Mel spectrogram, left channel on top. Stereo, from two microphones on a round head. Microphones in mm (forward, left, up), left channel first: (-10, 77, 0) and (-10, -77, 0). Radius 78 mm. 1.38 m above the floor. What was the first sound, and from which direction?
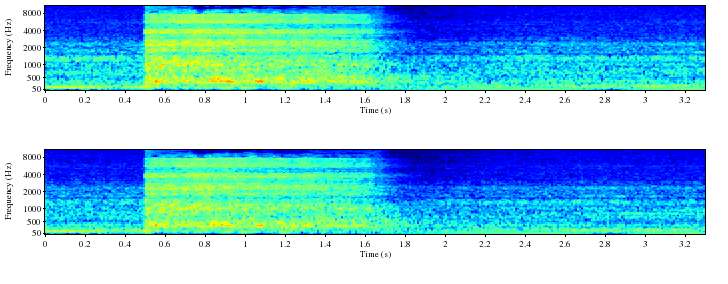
Snoring, 10° left (ahead or behind).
